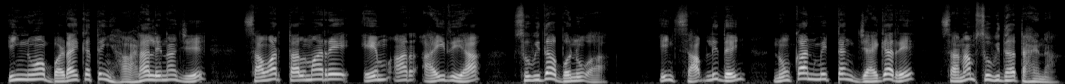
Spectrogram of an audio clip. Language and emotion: Santali, surprised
